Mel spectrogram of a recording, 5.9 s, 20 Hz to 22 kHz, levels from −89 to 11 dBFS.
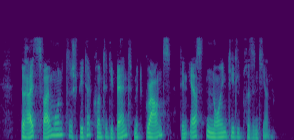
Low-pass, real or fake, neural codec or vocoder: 7.2 kHz; real; none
